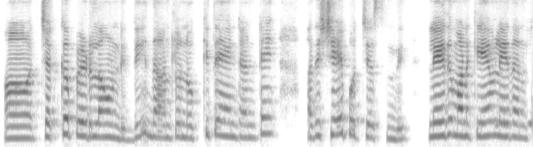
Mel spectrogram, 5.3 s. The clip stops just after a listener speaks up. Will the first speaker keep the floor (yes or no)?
yes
